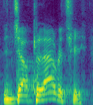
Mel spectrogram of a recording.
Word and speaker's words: jocularity: 그 다음에 jocularity 여기 it가 이제 있으니까 그 앞에 여기에 이제 액센트가 이제 있는 거죠. 그래서 jocularity 이렇게 발음이 되고요.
